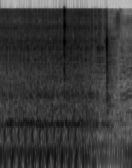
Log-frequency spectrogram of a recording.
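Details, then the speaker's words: Yamaha Vega ZR / RR motorcycle, idling: light quick tick on each firing pulse, about seven a second, until shutoff; mechanic suspects a stripped/loose clutch nut, not confirmed. "ada suara titik-titik sedikit aja sih ada suara sedikit kelitik disini jadi agak risih gitu ya"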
